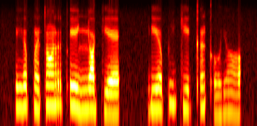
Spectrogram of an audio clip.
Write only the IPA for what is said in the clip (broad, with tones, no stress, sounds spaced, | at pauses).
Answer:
e̤˧ ə̯ p ə̃˨ t ɔ̃˦ r pʼ e˦˨ ɲ ɒ˦ kʲ ɛ˨ | ɾʲ e˨ ə̯ p i̤˦ kʲ e˨ kʼ ə̃˦ kʼ o̤˨ ɾʲ ɔ̤˦˨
